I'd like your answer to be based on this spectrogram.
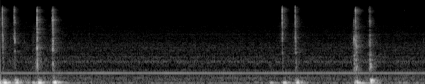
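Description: Fingertips type on a backlit Razer mechanical keyboard with plastic keycaps, giving sharp, short clacks with a low thump. The keys are struck in three bursts: four quick hits at the start, a pair near the 3-second mark, and a pair near the end, with a quiet gap in between. A faint steady tone hums underneath.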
